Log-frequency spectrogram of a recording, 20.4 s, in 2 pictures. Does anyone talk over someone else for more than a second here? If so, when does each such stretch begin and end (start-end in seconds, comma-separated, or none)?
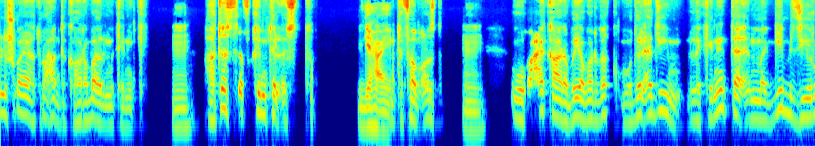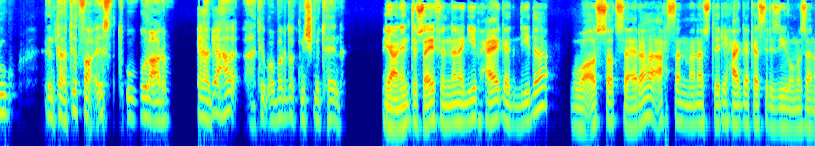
none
